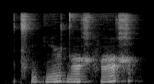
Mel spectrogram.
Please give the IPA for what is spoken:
t͡sʼ ĩ k ĩ ɭ d ã χ f ã χ

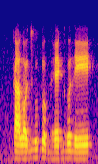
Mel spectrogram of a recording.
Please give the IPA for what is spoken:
k a lˠ ʊ dʱ u ɠ o ɡʱ ɛ ɡʱ ʊ ð e

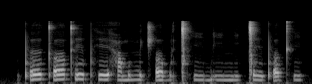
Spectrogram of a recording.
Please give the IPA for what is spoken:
pʼ əː kʼ ʌː kʼ ɪː pʰ ɪː h ɑ m u ŋ ʌ t͡ʃʼ ʌ b ʌ ǀʰ iː b iː ŋ i ǀ ɪː pʼ ʌ kʰ i

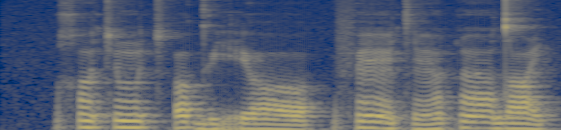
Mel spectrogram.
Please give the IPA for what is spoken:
χ ɔ̃˥ t͡s õː˥ t͡sʼ ɔ˥˨ ɡ ʉ˨˥ rʲ ɔː˧˩ | f æ̃ː˥˨ t͡s æ̃ː˨˥ q æ̃ː˥ dˤ i˧˩

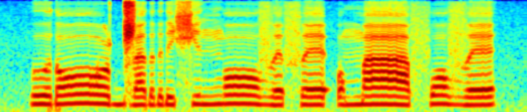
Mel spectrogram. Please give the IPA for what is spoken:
ʊ ɾ ɔː ɖ͡ʐ a r ɪ ɕ ɪ ŋ ɔː v ɛ f ɛː ʔ ɔ m aː f ɔ v ɛ

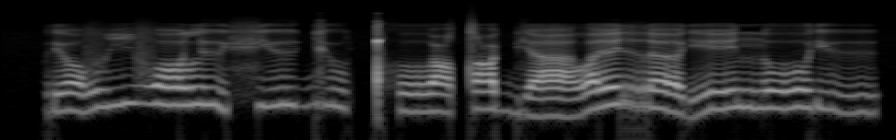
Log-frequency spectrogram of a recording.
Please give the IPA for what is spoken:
ɾʲ ɔ˧ v i˦ v ɔ˦ l ɨ˦˨ fʲ ɨː˦ ɡʲ u˦˨ ǃʰ oː˧ tˤ ɨ˧ bʲ aː˨ lˠ e˦ r ɐ˦˨ ɾʲ eː˦ n oː˦ ɾʲ ɨː˧

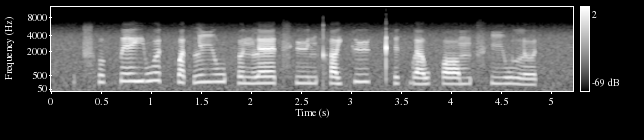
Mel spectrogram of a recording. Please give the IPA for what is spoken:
t͡sʰ ʊ˨ k̚ p e˥ j w ɵ˥ t̚ p ɐ˨ t̚ l iː˧ w h ɵ˨˩ n l ɛː˨˧ t͡sʰ yː˨ n kʰ ɐ˧ j k yː˥ k̚ t̪ʰ ɪ˨˥ k̚ l ɐ˨˥ w k ɔː˨˧ m t͡sʰ iː˧ w l ɵ˨ t̚

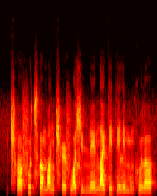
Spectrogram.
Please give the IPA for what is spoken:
ʈ͡ʂʰ ɤ˧˥ f u˥˧ t͡sʰ ɤ˥˩ m ɑ˧˥ ŋ ʈ͡ʂʰ ɻ̩˧˥ f w ɔ˧˥ ɕ y̰˨˩ n n̪ e˧˥ ɪ̯ n̪ a˥ ɪ̯ t̪ i˥ t̪ i˧˥ l i˧˥ m ʊ̰˨˩ ŋ x u˥˩ l ɤ˥

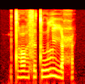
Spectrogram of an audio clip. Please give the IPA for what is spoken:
tˤ e̤ w a̤ s ə t u l i ħ

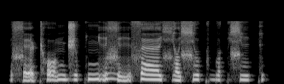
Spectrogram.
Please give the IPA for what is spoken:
ɬ ḛ˩˥ ʈʰ o̰˧ n d͡ʒ ɯ˧ k ɲ ḭ˥ ɮ ḭ˩˥ s ɛː˧ ç ʌ˩ ɕ ɯ˧ k d̪ ʌ˩˥ k ɕ i˧ k

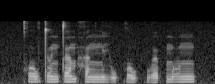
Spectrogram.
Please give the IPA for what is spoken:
kʰ o˨˧ w t̪ ɵ˨ n t̪ ɐ˧ m h ɐ˧ ŋ n̪ iː˨˩ w k o˨˩ w kʷ œː˨˥ p̚ m ʊ˥ ŋ

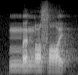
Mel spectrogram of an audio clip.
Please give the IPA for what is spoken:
mː ɜ˦ ŋ ɒ˦ zˤ e˨

